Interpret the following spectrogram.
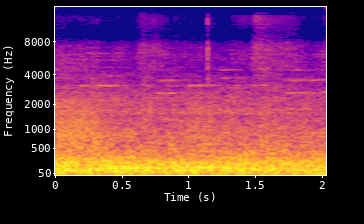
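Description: Steady outdoor background noise, a low rumble with hiss, of the kind a street carries. A faint click comes about a second in.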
